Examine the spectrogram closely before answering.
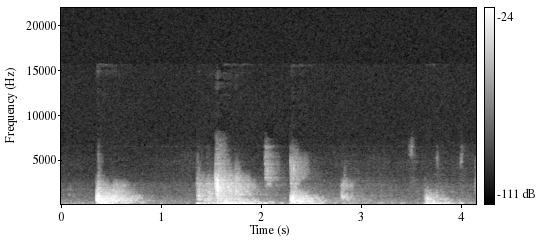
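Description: Pool balls click together and roll across the table.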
